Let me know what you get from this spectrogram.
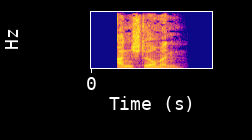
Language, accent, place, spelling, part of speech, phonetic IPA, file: German, Germany, Berlin, Anstürmen, noun, [ˈanˌʃtʏʁmən], De-Anstürmen.ogg
- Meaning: dative plural of Ansturm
